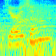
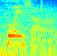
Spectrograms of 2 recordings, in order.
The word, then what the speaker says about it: gyoza: multiple people like especially in school who would pronounce gyoza the Japanese food gyoza as goza. I remember arguing with someone in school who was so sure it's pronounced Goa and I was like are you can you read?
